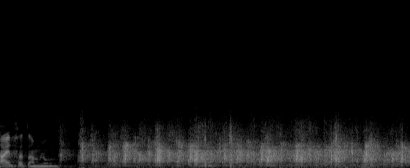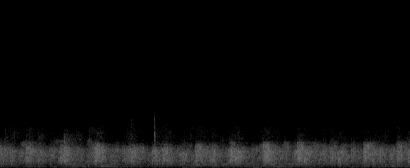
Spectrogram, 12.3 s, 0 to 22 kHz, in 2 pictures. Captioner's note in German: Beifall BÜNDNIS 90/DIE GRÜNEN und vereinzelt CDU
